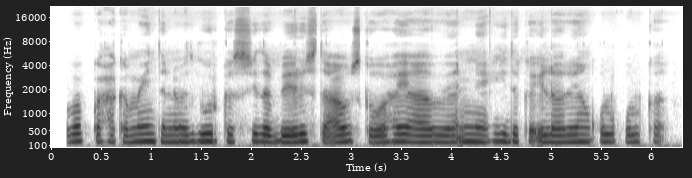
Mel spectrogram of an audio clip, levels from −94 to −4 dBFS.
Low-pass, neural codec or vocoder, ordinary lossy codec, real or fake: none; vocoder, 44.1 kHz, 128 mel bands every 256 samples, BigVGAN v2; none; fake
